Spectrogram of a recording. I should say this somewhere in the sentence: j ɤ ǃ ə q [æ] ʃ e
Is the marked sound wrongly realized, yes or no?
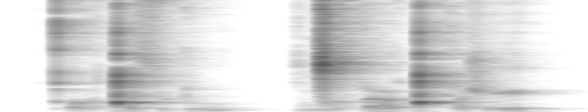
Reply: yes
